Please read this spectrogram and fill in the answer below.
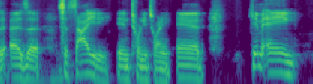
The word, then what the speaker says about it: Ng: Kim Ng. It's pronounced Ang. I had to look it up.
